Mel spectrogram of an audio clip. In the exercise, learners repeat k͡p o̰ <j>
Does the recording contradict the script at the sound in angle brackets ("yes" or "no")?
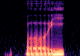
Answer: no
